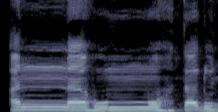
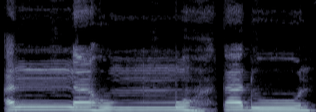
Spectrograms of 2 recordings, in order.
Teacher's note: nah jangan membacanya my pertama di idghomkan dimasukkan berarti hidup yang huruf mim pertama dimasukkan ke dalam huruf mim yang kedua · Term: Idgham Mimi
